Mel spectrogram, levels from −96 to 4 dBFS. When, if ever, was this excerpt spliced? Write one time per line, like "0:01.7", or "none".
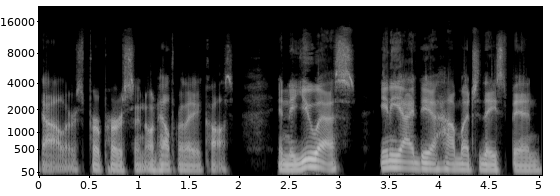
none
